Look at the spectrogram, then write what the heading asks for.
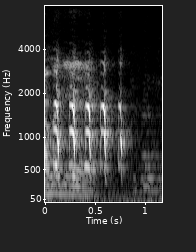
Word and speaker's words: Olivier: Olivier.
